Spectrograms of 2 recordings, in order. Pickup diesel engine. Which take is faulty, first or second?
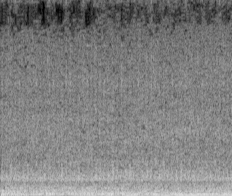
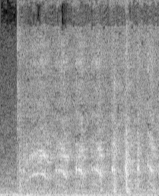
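second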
